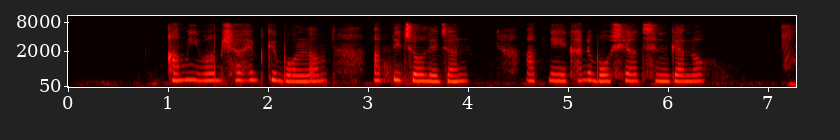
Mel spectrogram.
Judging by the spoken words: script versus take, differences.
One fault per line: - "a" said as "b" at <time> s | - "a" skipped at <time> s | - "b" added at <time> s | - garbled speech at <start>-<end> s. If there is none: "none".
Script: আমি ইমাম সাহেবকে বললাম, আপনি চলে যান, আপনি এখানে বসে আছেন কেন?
none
